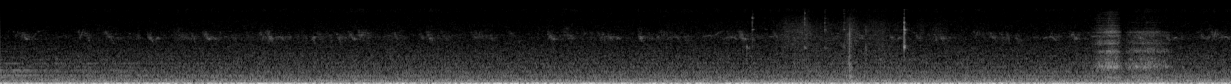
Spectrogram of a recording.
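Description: Steady rain ambience, an even rush heaviest in the low end, with small birds chirping high above it. A few light clicks come about eight seconds in, and a brief louder call comes near the end.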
